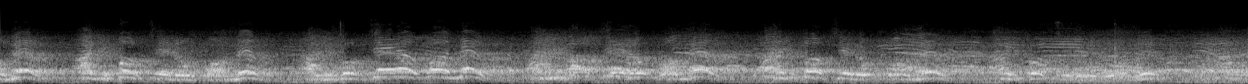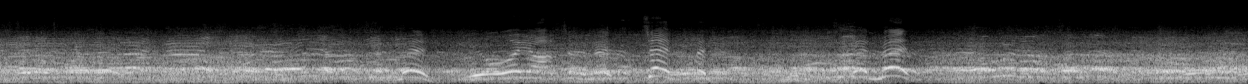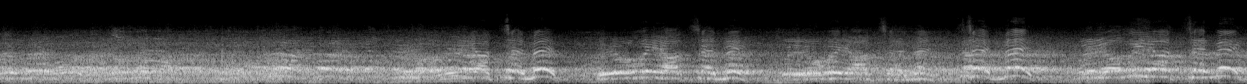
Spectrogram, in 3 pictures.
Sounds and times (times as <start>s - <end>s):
Speech: 0.0s - 21.7s, 29.2s - 37.4s.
